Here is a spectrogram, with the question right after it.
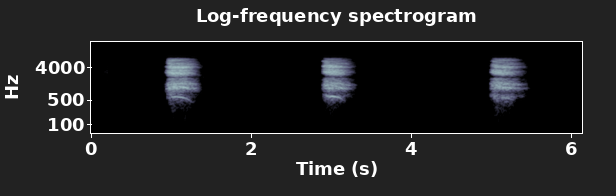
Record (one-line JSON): {"exhalation_length": "6.1 s", "exhalation_amplitude": 3690, "exhalation_signal_mean_std_ratio": 0.32, "survey_phase": "beta (2021-08-13 to 2022-03-07)", "age": "18-44", "gender": "Female", "wearing_mask": "No", "symptom_shortness_of_breath": true, "symptom_fatigue": true, "symptom_fever_high_temperature": true, "symptom_headache": true, "symptom_change_to_sense_of_smell_or_taste": true, "smoker_status": "Never smoked", "respiratory_condition_asthma": false, "respiratory_condition_other": false, "recruitment_source": "Test and Trace", "submission_delay": "2 days", "covid_test_result": "Positive", "covid_test_method": "RT-qPCR", "covid_ct_value": 19.1, "covid_ct_gene": "ORF1ab gene", "covid_ct_mean": 20.1, "covid_viral_load": "250000 copies/ml", "covid_viral_load_category": "Low viral load (10K-1M copies/ml)"}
